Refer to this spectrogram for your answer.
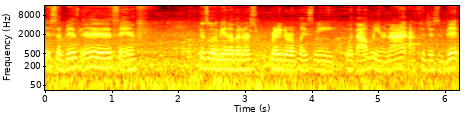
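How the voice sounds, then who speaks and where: With noticeable background noise and audible room echo, a woman speaks in a very deep, low voice with ordinary pitch variation. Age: 30s. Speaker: nurse. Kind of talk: casual vlog monologue.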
